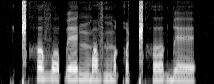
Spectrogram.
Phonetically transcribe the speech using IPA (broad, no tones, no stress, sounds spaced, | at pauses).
ǁʰ ʌ v ɔ ɓ ɛː ŋ͡m ɑ v ŋ͡m ʌ q ø ǁʰ ʌː ɡ͡b ɛː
